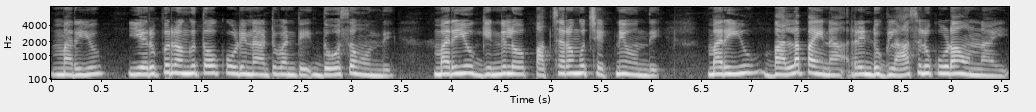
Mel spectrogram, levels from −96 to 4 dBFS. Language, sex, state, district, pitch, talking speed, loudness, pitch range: Telugu, female, Andhra Pradesh, Krishna, 230 Hz, 125 wpm, -15 LUFS, 210-250 Hz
